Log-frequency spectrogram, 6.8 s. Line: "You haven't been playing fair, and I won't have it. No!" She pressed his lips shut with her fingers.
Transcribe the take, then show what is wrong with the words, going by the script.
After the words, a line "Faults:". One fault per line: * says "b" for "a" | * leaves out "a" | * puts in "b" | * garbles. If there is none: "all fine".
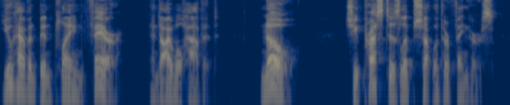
"You haven't been playing fair, and I will have it. No!" She pressed his lips shut with her fingers.
Faults:
* says "will" for "won't"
